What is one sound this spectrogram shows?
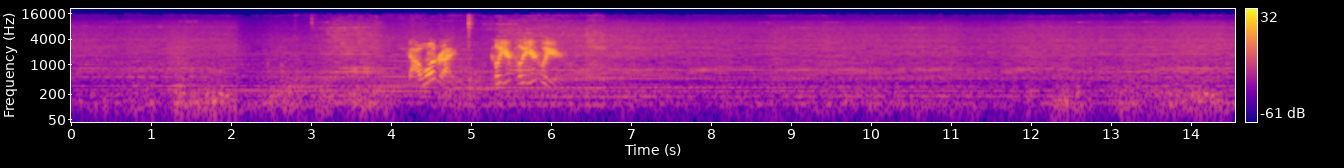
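A V8 stock car engine roars at high revs.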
